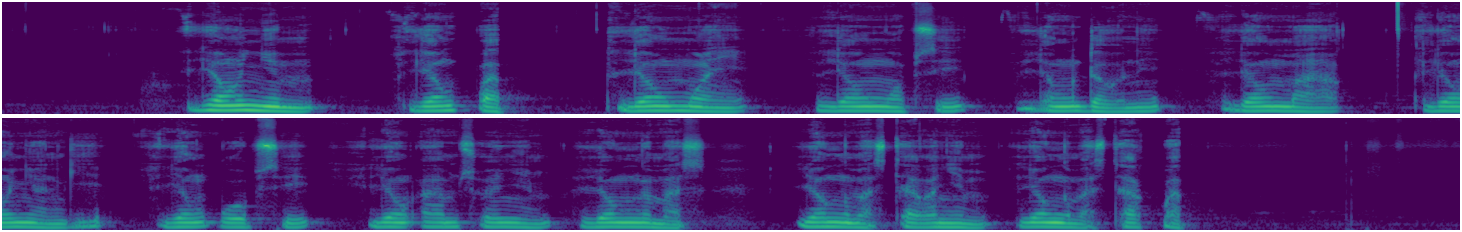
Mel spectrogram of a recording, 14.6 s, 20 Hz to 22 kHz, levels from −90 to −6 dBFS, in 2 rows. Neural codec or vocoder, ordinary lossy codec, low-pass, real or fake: none; none; none; real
